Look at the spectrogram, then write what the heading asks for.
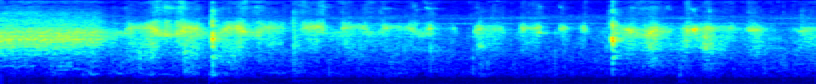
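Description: Close-up eating sounds of a person chewing and smacking on rabbit meat: a short hiss at the start, then a run of small clicks, with sharper ones about a second in and again near three seconds.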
